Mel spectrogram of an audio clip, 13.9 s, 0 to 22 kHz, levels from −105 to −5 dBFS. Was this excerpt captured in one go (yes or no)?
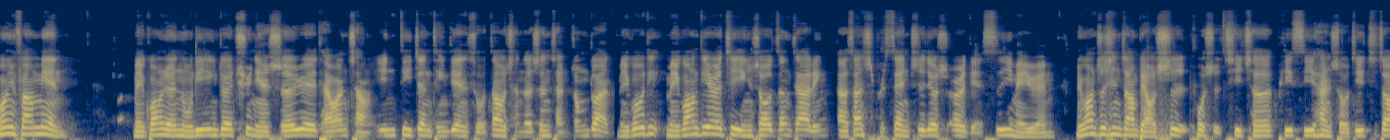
no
